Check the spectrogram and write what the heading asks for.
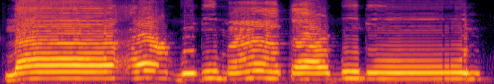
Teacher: لا اعبدو، میم کے بعد الف ہے، 1 الف تک کھینچ لیں گے اس کو، تعبدون، عین کو آپ صحیح مخرج سے ادا کریں گے اور دال کے بعد واو ہے، اسے 1 الف تک کھینچ کر ادا کیا جائے گا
